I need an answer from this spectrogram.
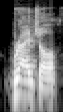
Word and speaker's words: Rigel: It looks like, and again, I apologize if I'm pronouncing this name wrong, Rigel Bowen? Rigel, thank you.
